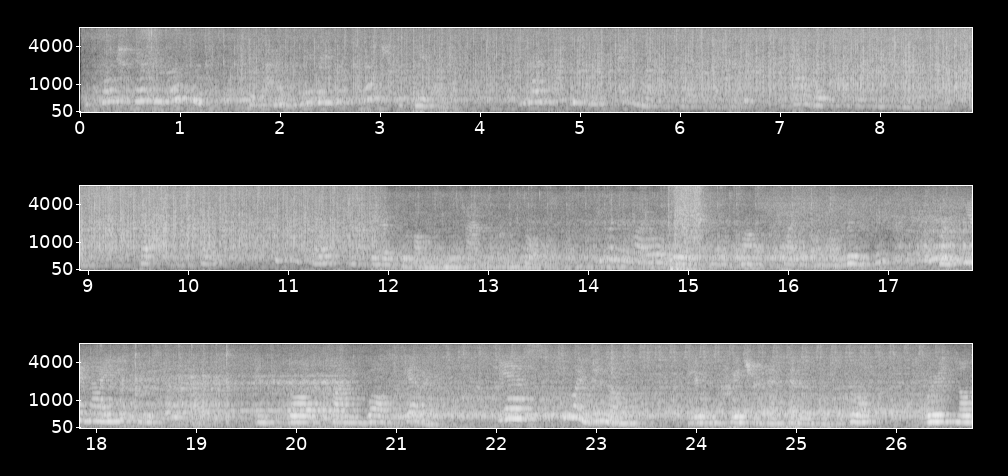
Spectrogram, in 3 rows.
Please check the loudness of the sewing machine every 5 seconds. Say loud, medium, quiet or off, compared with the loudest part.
medium, quiet, medium, loud, loud, loud.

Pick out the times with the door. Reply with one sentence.
You can't hear the door here.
